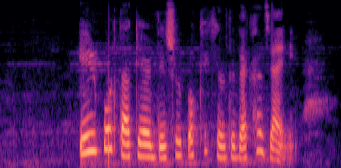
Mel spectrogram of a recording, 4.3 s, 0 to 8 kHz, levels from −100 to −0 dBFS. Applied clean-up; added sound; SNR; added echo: none; none; none; none.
